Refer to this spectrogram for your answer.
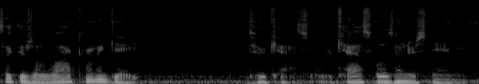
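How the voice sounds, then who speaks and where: A soft-spoken man with a very deep, low pitch and a dark, mellow, somewhat breathy tone talks at a fairly quick pace with ordinary pitch variation. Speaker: vlogger. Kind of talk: casual monologue. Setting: outdoors. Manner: soft-spoken, speaking low; halting, many fillers.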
